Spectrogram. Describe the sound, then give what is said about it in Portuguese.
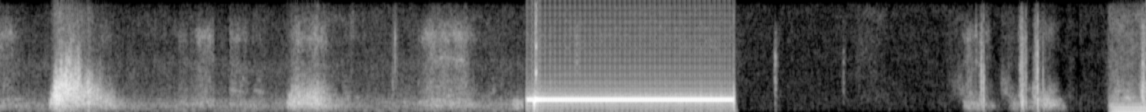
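A steady telephone tone sounds while a call is being transferred. It is a single flat, clear note lasting about two seconds, set among silence and a few short, faint sounds before and after. “que eu vou transferir a ligação para o controle de qualidade, que dará continuidade à sua contratação, tá?”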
